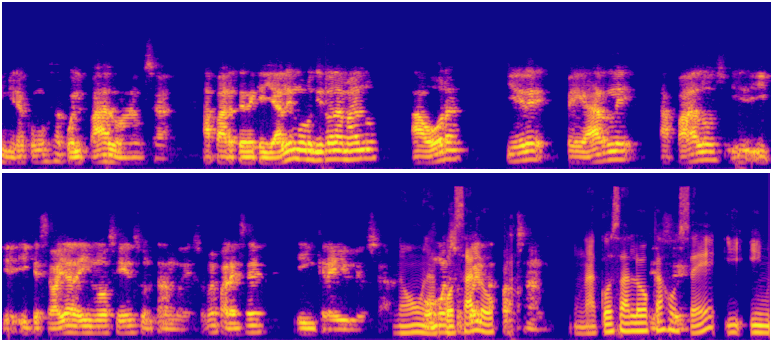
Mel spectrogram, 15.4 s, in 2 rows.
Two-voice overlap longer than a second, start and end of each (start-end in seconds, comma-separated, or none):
11.6-12.9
